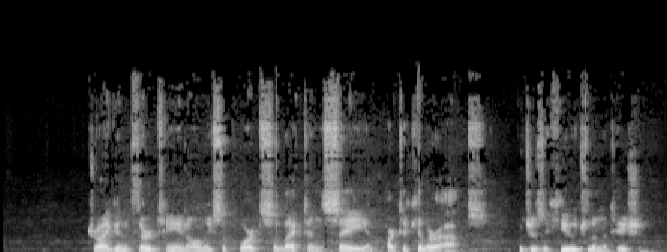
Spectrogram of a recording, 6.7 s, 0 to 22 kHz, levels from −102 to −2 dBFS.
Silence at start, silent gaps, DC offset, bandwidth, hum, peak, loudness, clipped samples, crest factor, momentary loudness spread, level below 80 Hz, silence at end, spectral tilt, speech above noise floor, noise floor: 0.9 s; none; under 0.1%; 16 kHz; none; -4 dBFS; -21 LUFS; under 0.1%; 18 dB; 7 LU; -58 dBFS; 0.2 s; -4 dB/octave; 50 dB; -70 dBFS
